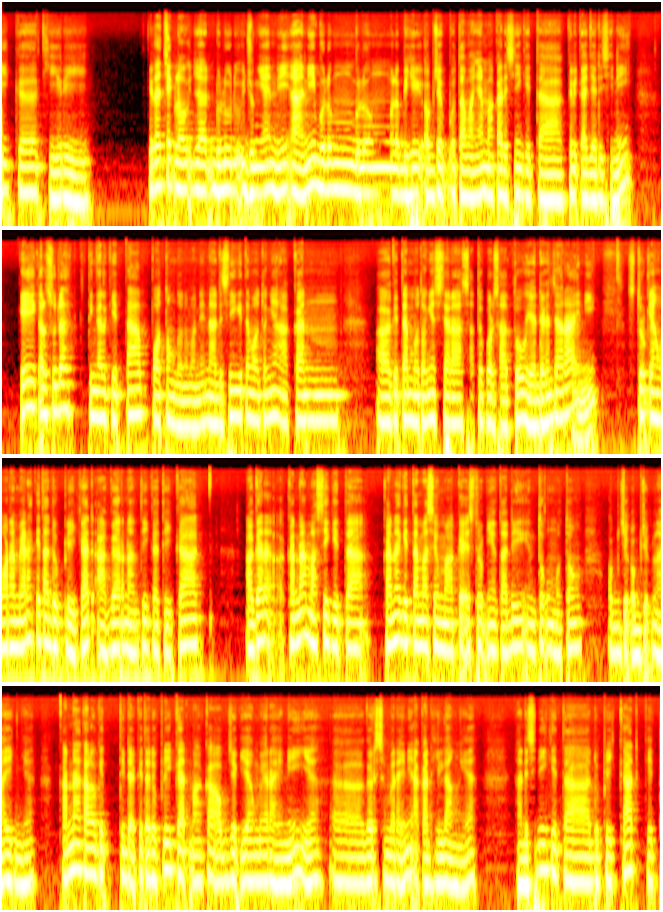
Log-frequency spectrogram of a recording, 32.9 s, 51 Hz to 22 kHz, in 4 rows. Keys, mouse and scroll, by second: 0.8-1.7 ctrl+scroll down 2, 2.3-3.3 ctrl+scroll up 2, 3.4 click, 4.0-6.9 drag, 7.0-7.4 ctrl+scroll down 2, 8.6 click, 9.1-9.6 ctrl+scroll down 4, 11.2-11.7 ctrl+scroll up 2, 13.5-14.2 ctrl+scroll up 2, 14.7 click, 15.9 click, 16.6 ctrl+scroll down 2, 17.9 shift+click, 19.5 click, 22.6 click, 23.2 click, 24.0 click, 25.5 click, 26.0 click, 26.6 ctrl+scroll down 2, 27.3-28.3 ctrl+scroll down 2, 28.3 ctrl+scroll up 2, 29.4 click, 30.3 click, 31.4 click, 32.3 shift+click.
